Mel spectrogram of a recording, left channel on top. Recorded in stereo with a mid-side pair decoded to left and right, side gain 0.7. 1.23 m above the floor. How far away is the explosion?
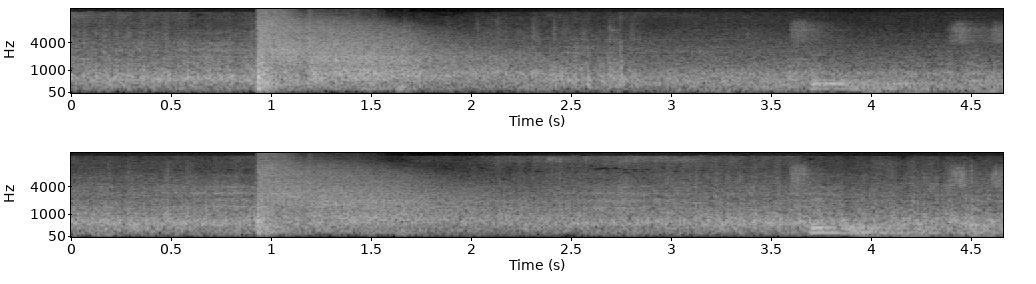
About 0.8 m.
